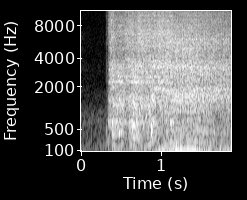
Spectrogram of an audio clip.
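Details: 1992 Saab 900 Turbo, first start after stuck ignition switch repair: quick crank catches right away into a steady, even run with no knocks or grinding; starts cleanly and sounds healthy.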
